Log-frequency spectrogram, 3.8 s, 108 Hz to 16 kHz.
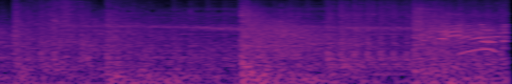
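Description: Continuous gunfire and artillery in a Company of Heroes 2 battle: dense rattling volleys and booming impacts roll on without pause, loud and chaotic throughout.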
